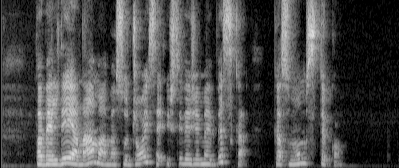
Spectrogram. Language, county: Lithuanian, Kaunas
